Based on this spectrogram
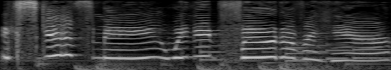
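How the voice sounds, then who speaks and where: An extremely high, squeaky put-on character voice at a fairly slow pace. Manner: demanding, entitled.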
